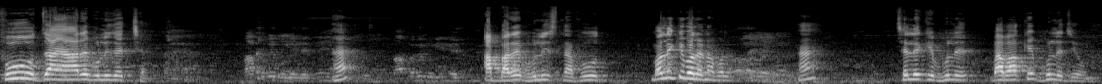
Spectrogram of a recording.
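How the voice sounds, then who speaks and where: A man's voice: high voice, measured pace, pauses often, a bit bright, reverberant. A man preaching a fervent waz sermon, calling out questions for the crowd to answer. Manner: fervent, call-and-response with the crowd. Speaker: Islamic preacher. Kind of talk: emotional Bengali waz sermon.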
